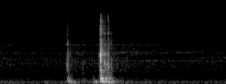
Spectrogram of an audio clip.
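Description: Two short knocks close to the microphone, about a third of a second apart, the second louder.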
